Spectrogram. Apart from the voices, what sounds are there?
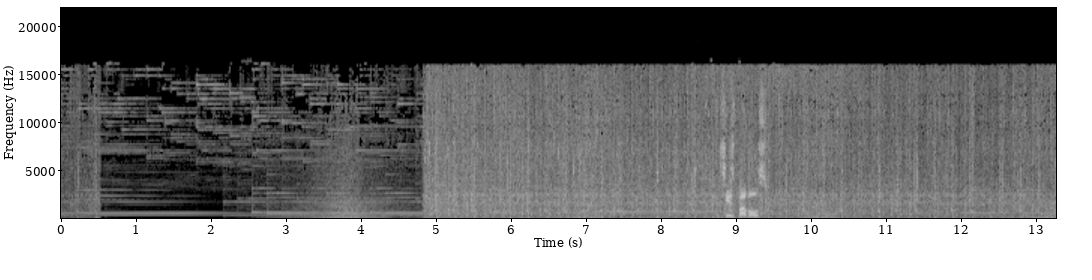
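boat engine running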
